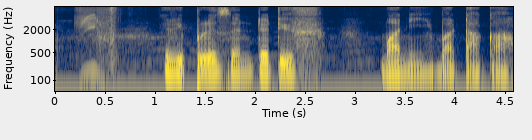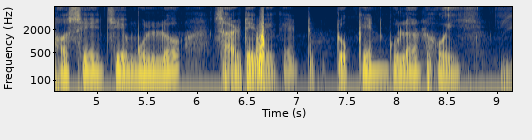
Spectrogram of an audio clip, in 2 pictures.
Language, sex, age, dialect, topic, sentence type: Bengali, male, 60-100, Rajbangshi, banking, statement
